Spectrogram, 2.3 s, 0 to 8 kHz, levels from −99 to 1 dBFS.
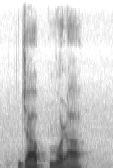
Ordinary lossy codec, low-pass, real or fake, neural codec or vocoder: none; none; real; none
